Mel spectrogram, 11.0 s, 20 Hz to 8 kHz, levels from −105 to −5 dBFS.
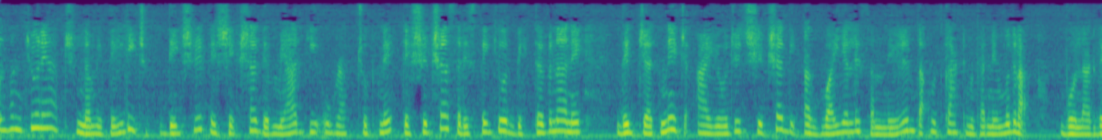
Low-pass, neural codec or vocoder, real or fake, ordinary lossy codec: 7.2 kHz; codec, 16 kHz in and 24 kHz out, 1 kbps, XY-Tokenizer; fake; MP3, 32 kbps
